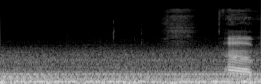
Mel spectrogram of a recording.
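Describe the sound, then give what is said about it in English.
A car's engine rumbles steadily while driving, low and even throughout, with a brief voice near the end. “Casting and driving, I gotta pay attention to these signs. I'm still not the most familiar with this route.”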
